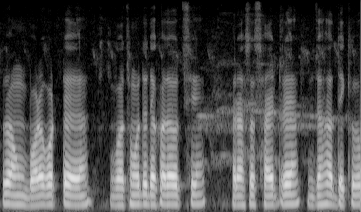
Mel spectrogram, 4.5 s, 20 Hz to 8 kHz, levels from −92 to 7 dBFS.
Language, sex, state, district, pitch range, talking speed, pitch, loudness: Odia, male, Odisha, Malkangiri, 125-140 Hz, 160 wpm, 135 Hz, -14 LUFS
